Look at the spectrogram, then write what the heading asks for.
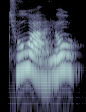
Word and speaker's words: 좋아요: when you're pronouncing it, you can just ignore it and say 좋아요.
